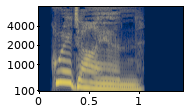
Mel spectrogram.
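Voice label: "gridiron", British English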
